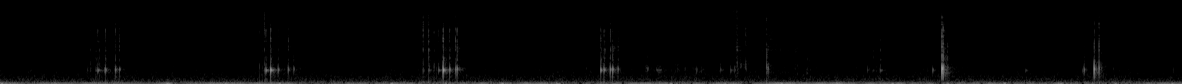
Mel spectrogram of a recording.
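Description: A hard plastic water bottle is tapped and scratched, giving sharp, hollow clicks with a mid-pitched knock around 720 Hz and quick scraping between them. The taps are short and spaced unevenly over a low, steady background hum.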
